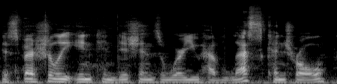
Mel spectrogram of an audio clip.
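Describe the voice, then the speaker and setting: A man talking casually in a sit-down vlog, halting and repeating words, often checking in with "right?". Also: fairly low pitch, fairly even intonation, fairly bright tone, slight background noise. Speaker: vlogger, husband.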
